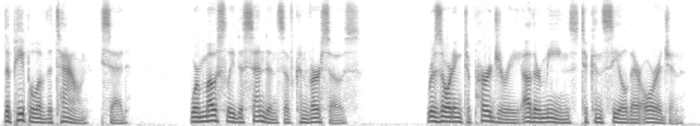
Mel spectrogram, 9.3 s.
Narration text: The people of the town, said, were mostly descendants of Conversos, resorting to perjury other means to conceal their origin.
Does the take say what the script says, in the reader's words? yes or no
yes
